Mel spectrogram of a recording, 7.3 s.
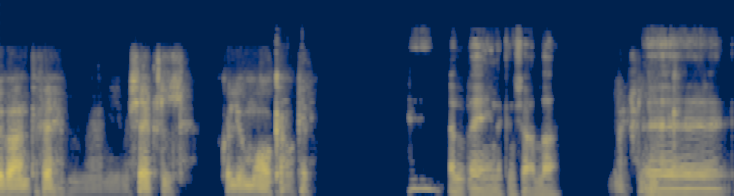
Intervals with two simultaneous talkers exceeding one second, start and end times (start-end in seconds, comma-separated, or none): none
